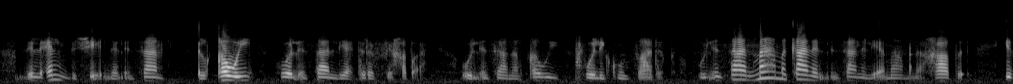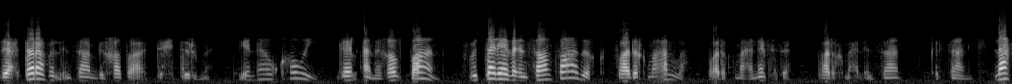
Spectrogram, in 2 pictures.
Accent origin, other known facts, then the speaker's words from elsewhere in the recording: Kuwait; حتى احنا عندنا في الكويت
